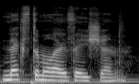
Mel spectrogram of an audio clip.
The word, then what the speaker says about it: nixtamalization: Nixtamalization.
